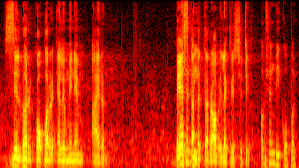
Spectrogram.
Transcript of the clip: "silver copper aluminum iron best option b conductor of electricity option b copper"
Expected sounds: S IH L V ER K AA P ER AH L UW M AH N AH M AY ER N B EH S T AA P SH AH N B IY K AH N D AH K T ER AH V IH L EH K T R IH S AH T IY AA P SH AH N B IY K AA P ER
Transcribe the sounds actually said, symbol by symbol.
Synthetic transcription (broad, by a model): S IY L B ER K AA P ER AH L UW M AH N AH M AY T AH N B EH K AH N D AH K T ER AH B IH L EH K T R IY S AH T IY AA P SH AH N B IY K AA P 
